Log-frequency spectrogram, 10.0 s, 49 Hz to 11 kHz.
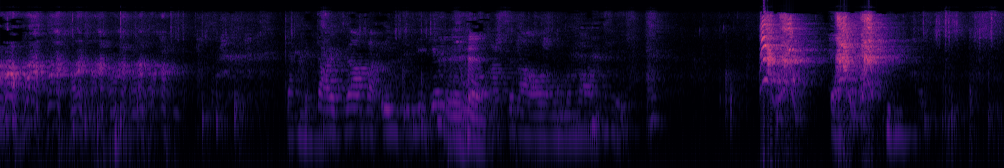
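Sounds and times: dog barking sharply: 7.6 - 9.0.

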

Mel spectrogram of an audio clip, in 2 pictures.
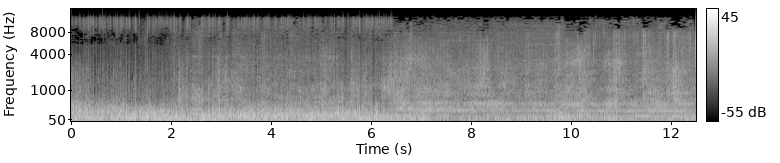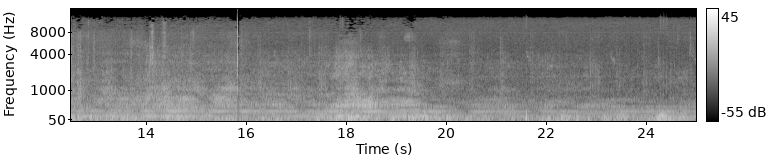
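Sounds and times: motor humming: 0.0 - 25.0.

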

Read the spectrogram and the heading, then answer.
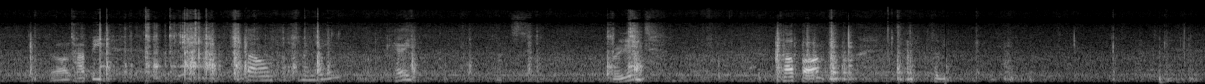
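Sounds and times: honeybees humming: 0.0 - 12.0.

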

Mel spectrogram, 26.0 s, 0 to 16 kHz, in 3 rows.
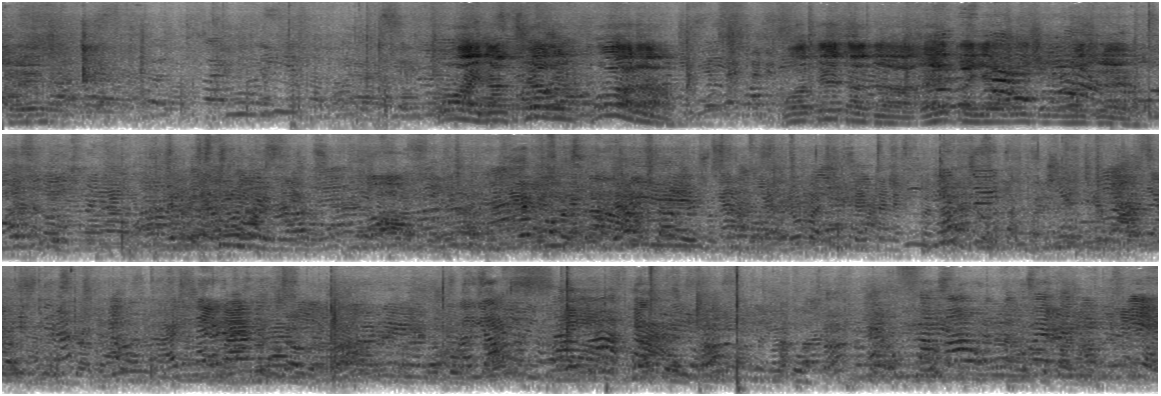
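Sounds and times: children chattering and calling out: 0.0 - 26.0.

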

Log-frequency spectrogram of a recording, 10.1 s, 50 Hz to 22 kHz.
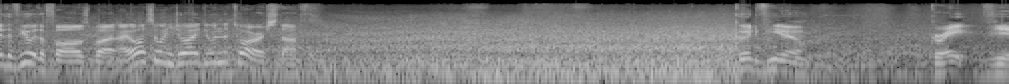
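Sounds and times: steady low rushing noise: 0.0 - 10.0.

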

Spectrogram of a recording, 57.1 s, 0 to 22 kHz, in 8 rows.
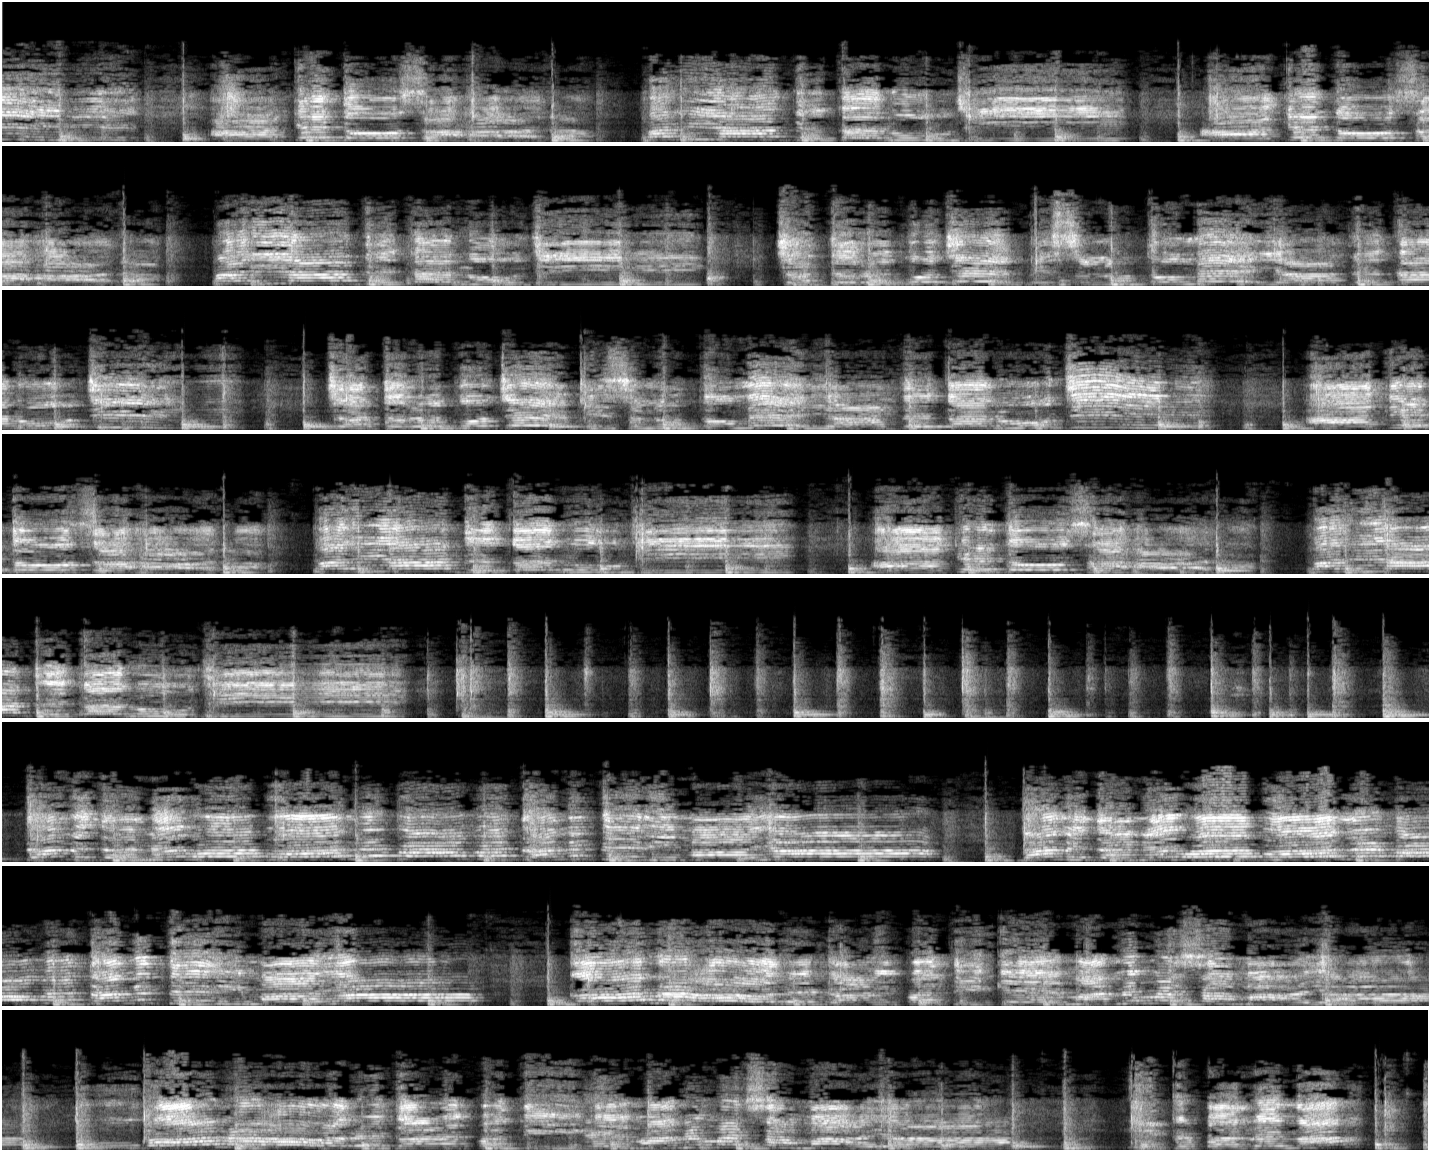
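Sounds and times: women singing devotional song: 0.0 - 31.0, 35.4 - 57.0
hand drum strokes: 0.0 - 57.0.

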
